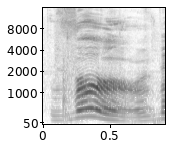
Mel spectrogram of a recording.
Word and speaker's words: VRV: My dumbass did not know this, but it is pronounced Verve. – Oh, I don't think anybody knew that. – Not VRV.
